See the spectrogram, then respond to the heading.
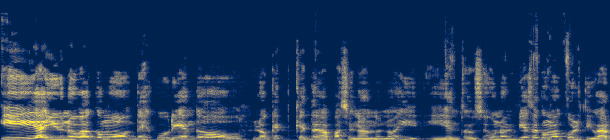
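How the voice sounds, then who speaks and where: Speaking with a plain, everyday voice, a woman talks at a fairly quick pace and fairly high pitch, with fairly even intonation and hardly any pauses. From Venezuela, Falcón. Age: 20s. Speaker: politician. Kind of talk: interview. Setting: studio.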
